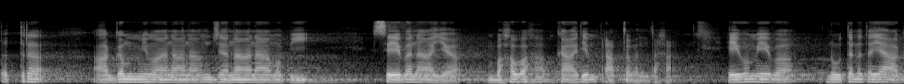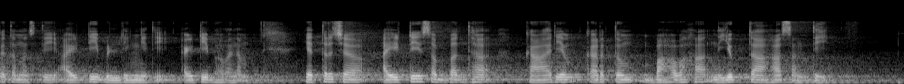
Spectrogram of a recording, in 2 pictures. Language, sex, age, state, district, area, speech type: Sanskrit, male, 18-30, Kerala, Ernakulam, urban, spontaneous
